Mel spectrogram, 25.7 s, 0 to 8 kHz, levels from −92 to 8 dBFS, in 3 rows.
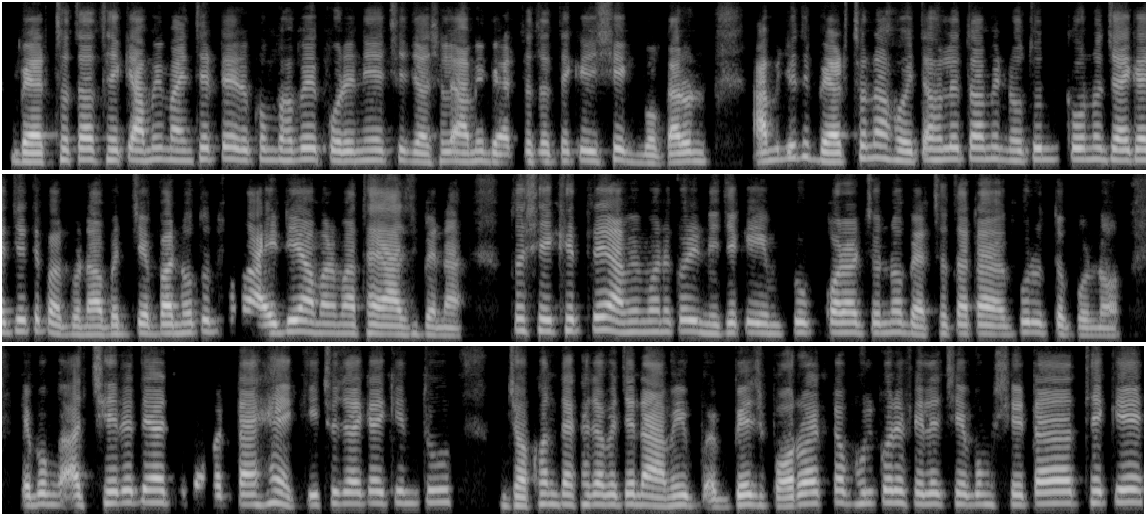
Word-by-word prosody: ব্যর্থতা 165 +4 +4
থেকে 185 +1 -1
আমি 195 +3 -3
মাইন্ডসেট 185 +2 -1
টা - - +2
এরকমভাবে 185 +1 -2 0.2
করে 170 -1 +2
নিয়েছি 180 0 -4
যে, 165 - 0
আসলে 170 +3 -3
আমি 170 +2 -2
ব্যর্থতা 160 +2 -1
থেকেই 170 +1 -1
শিখব। 165 -7 -1 0.2
কারণ 160 +2 +4 0.5
আমি 180 +4 +1
যদি 230 +2 -2
ব্যর্থ 160 -1 +5
না 225 - +2
হই 175 -2 +2
তাহলে 195 +1 +1
তো - - +1
আমি 210 - -4
নতুন 180 +3 -1 0.2
কোনো 200 0 +2
জায়গায় 185 0 +4
যেতে 200 0 0
পারব 155 -4 0
না - - +1
আবার 155 +2 -2
যে 170 - +2
বা 165 - +8
নতুন 180 +2 -2
কোনো 205 -1 -12
আইডিয়া 190 +5 +4
আমার 170 -1 -1
মাথায় 160 0 +2
আসবে 145 0 -3
না। 130 - 0 0.4
তো - - -4
সেই 205 -2 +2
ক্ষেত্রে 210 +1 0
আমি 185 +1 -1
মনে 190 0 -3
করি 200 -1 +2
নিজেকে 175 +3 -3
ইমপ্রুভ 165 +3 -3
করার 180 -1 +3
জন্য 175 0 -3 0.2
ব্যর্থতাটা 160 +2 0 0.2
গুরুত্বপূর্ণ 155 -7 -3 0.5
এবং 185 +3 +1 0.2
আ - - +6 0.2
ছেড়ে 205 +1 +2
দেয়ার 215 -1 +5
যে - - -23
ব্যাপারটা, 170 +1 -2 0.2
হ্যাঁ 200 -4 +1
কিছু 175 +3 -3
জায়গায় 200 +1 +1
কিন্তু 205 +1 -4 0.6
যখন 165 +4 +2
দেখা 180 0 -1
যাবে 180 0 +2
যে, 185 - +3
"না 170 - +6
আমি 165 +3 0 0.2
বা - - -3 0.2
বেশ 175 +1 +5 0.2
বড় 155 +3 +4
একটা 200 +2 -4
ভুল 195 +1 -4
করে 215 -1 +3
ফেলেছি 190 0 -2
এবং 185 +2 -4 0.2
সেটা 180 +2 +1 0.3
থেকে 210 +1 +1
180 Hz, 180 wpm, -23 LUFS, 165-195 Hz, 0.6 s, বা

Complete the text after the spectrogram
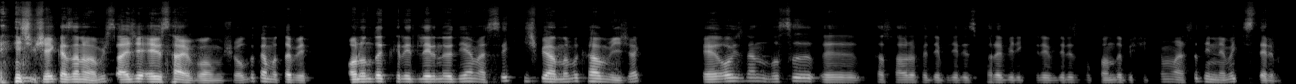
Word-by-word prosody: hiçbir 150 0 +6
şey 125 0 +6
kazanamamış 120 0 +3
sadece 120 +4 +5
ev 125 -1 +6
sahibi 105 -5 +3
olmuş 95 +1 -6
olduk 110 +10 -10
ama 125 -5 -2
tabii, 100 -2 -2 0.3
onun 130 +3 +3
da 140 -1 +3
kredilerini 130 -2 -1
ödeyemezsek, 130 +3 -5
hiçbir 145 -1 -4
anlamı 130 +4 0
kalmayacak. 130 -10 -3 0.6
Eee, 120 +1 -1
o 145 +4 -1
yüzden 155 -3 -12
nasıl, 150 +3 -8
eee, 110 -1 -9 0.2
tasarruf 110 -1 -12
edebiliriz, 105 0 -16
para 110 -1 -10
biriktirebiliriz, 105 0 -16
bu 100 - -31
konuda 105 +1 -14
bir 110 - -21
fikrin 120 +3 -25
varsa 110 +6 -15
dinlemek 120 +1 -11
isterim. - - -10
120 Hz, 155 wpm, -20 LUFS, 105-135 Hz, 0.6 s, hiçbir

